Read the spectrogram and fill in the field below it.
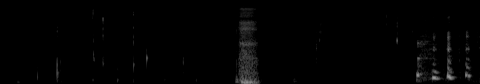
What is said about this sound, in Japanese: バイノーラルマイクの耳元で蜂蜜を舐めるところを凝視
